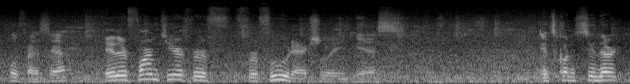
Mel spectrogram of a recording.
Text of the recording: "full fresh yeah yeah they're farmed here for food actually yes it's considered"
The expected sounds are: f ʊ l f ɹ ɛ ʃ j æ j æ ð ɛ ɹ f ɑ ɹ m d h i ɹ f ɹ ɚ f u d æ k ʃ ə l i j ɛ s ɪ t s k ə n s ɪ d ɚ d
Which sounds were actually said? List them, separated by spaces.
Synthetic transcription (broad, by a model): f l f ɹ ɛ s j æ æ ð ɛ ɹ f ɑ ɹ m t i ɹ f ɹ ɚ f u d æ k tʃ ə l i j ɛ s ɪ t s k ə n s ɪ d ɚ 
